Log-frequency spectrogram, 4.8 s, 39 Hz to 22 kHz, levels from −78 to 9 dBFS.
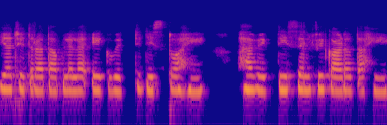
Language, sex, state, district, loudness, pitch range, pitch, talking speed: Marathi, female, Maharashtra, Dhule, -24 LUFS, 225-235 Hz, 230 Hz, 150 wpm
